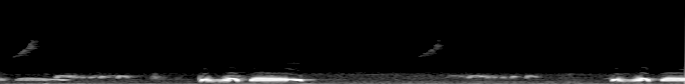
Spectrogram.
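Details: Caged decoy spotted dove giving its rousing coo, played so that wild and decoy doves call back. Quiet soft notes lead into a low phrase of two clipped notes and a drawn-out coo, repeated near the end.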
